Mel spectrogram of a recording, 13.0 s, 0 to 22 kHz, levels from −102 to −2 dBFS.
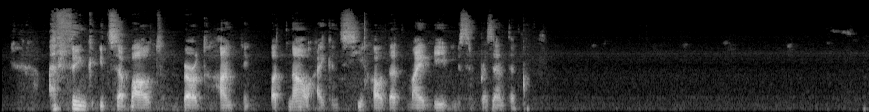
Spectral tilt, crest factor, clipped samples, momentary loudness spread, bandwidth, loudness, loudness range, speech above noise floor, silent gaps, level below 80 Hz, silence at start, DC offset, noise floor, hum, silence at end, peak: -3 dB/octave; 24 dB; under 0.1%; 18 LU; 15.5 kHz; -28 LUFS; 14 LU; 46 dB; none; -72 dBFS; 0.15 s; under 0.1%; -75 dBFS; none; 5.1 s; -6 dBFS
